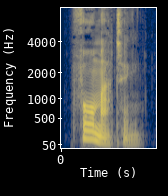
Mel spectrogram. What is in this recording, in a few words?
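"formatting", English, British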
